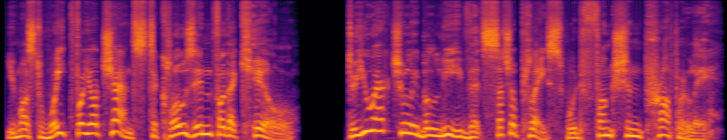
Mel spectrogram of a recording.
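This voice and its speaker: Stern talking sword, knightly mentor, husky, formal, very lively pitch, dry studio sound. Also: male voice, normal speed, dry recording, exaggerated voice. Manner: stern, lecturing, barks urgent warnings. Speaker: video game character. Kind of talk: game voice clips. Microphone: studio mic.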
